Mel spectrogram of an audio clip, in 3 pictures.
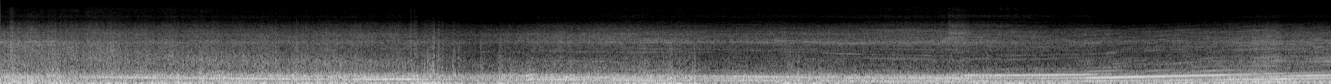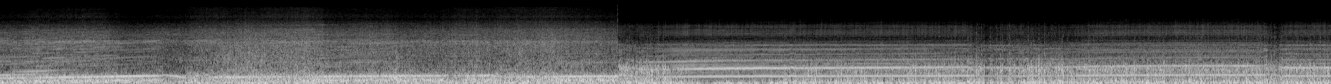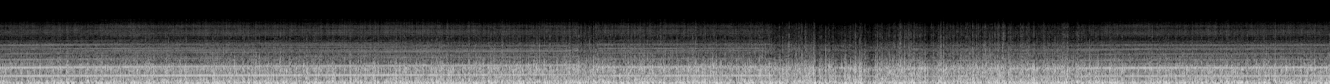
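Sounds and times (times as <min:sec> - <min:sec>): heavy wind rush: 0:00.0 - 0:39.9
motorcycle engine at speed: 0:00.0 - 0:39.9.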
